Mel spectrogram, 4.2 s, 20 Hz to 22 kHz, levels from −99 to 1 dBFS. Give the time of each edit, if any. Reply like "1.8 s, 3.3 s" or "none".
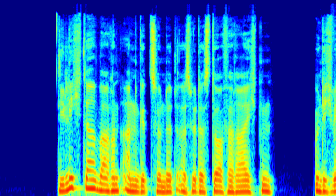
1.5 s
